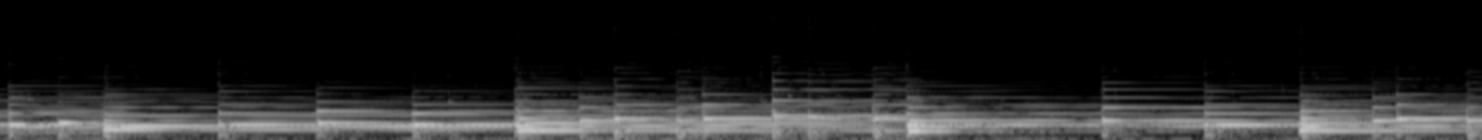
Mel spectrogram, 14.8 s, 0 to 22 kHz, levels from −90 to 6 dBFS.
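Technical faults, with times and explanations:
No technical faults detected anywhere in the clip.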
